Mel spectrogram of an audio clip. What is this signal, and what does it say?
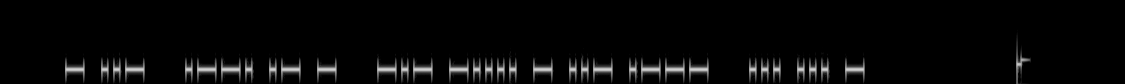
Morse code, heard as a keyed tone, about 21 wpm, 700 Hz. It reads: TU PAT K6TUJ SST
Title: K1USN SST QSO Practice - 20wpm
